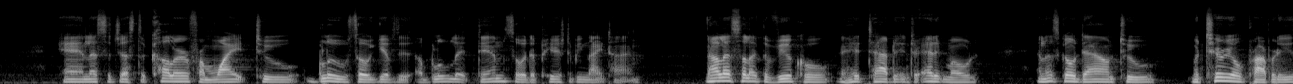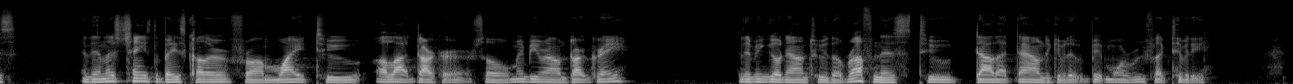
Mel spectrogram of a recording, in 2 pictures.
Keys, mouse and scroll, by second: 2.1 click, 7.7 click, 9.3 Tab, 15.1 click, 16.2 click, 20.7-21.4 scroll down 5, 22.0-23.0 drag, 22.0 scroll down 1.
